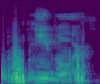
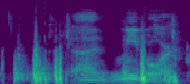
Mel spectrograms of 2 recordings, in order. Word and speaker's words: Nibor: Nibor. What? Nibor. Can you spell that?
